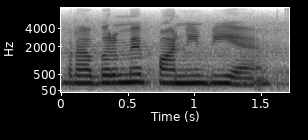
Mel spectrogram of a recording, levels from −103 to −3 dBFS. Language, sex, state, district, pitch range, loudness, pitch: Hindi, female, Uttar Pradesh, Shamli, 225-235 Hz, -13 LUFS, 225 Hz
